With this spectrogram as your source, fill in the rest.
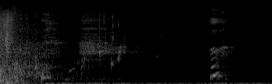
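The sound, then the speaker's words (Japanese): Warm water is poured over hair during a rinse: a faint, soft splashing hiss that fades, then a brief second pour near the end. “それではお流しいたしますね。 もうちょっとこっちの方にもかけますね。”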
